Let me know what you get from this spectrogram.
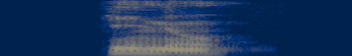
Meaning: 1. pinot 2. synonym of açaï
- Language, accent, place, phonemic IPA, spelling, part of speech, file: French, France, Lyon, /pi.no/, pinot, noun, LL-Q150 (fra)-pinot.wav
